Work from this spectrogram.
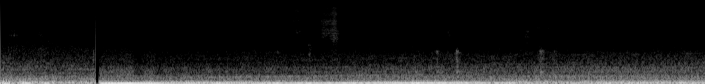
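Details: Fourth-generation Kia Sorento hybrid, noise from underneath at low speed turning on a slope or over bumps: low hollow groaning rumble rising and falling unevenly; worn transmission mount, fixed by mount assembly replacement.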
